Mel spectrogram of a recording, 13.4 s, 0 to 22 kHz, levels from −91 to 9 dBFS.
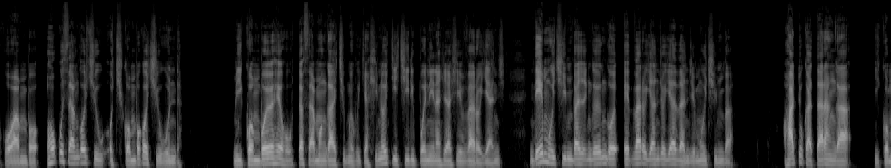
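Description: No technical faults detected.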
